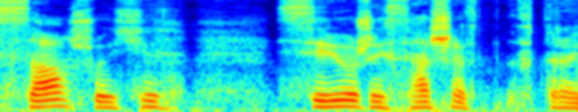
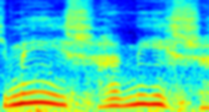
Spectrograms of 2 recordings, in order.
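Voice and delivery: put-on shouting, calling out; 7 semitones higher, 4 dB louder than usual. Retelling how she called out while you were out where cars pass, imitating her shouting a name. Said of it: "І вона кричить".

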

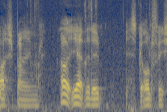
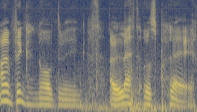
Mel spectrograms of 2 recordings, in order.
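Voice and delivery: very posh, upper-crust put-on accent. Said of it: "very posh, like I sounded like a wanker there".

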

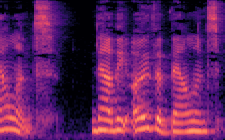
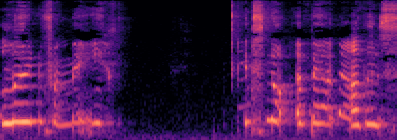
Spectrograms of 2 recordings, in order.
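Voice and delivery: tearful, crying, very high-pitched voice; 10 semitones higher than usual. Addressing strong women who help everyone else in their lives, crying. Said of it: "I'm going to cry now".

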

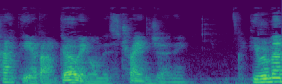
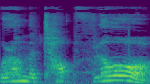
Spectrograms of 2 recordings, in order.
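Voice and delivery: very high-pitched, excited, exclaiming tone; 10 semitones higher than usual. Following the steward up the stairs, a passenger exclaims; exclaimed. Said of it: "Hal exclaimed".

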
